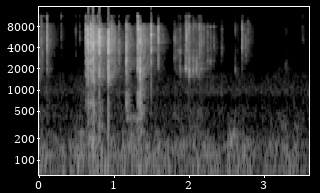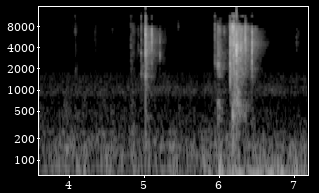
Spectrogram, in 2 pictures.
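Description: A small black blade scratches and cracks flakes off the edge of a hand-held purple and white striped solid soap bar that has already been scored in a grid pattern. Short bursts of bright, dry crackling and crisp scraping come in clusters separated by quiet pauses, each crack snapping off sharply with almost no low end.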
